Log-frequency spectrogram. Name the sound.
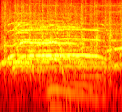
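audience clapping and cheering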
